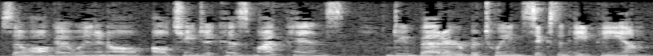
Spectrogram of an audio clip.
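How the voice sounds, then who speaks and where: A woman with a Southern US accent speaks at a medium pitch. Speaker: social media blogger. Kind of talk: live stream tutorial. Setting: live stream video. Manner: casual, hesitant with fillers.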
